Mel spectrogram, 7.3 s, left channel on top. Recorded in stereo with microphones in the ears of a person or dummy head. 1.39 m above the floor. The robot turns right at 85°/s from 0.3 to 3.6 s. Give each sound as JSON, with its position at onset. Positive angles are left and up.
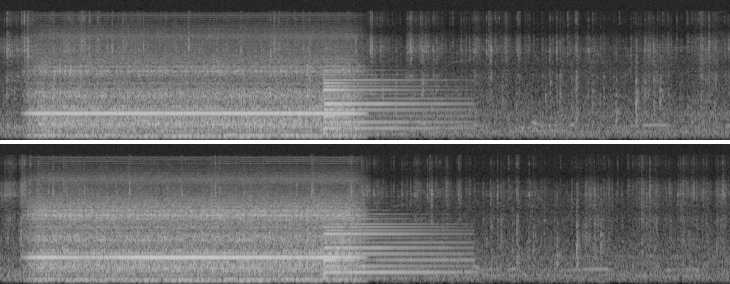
{"t": 3.2, "sound": "a guitar", "azimuth_deg": 155, "distance_m": 1.0}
